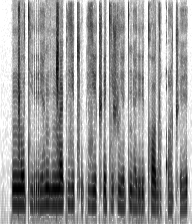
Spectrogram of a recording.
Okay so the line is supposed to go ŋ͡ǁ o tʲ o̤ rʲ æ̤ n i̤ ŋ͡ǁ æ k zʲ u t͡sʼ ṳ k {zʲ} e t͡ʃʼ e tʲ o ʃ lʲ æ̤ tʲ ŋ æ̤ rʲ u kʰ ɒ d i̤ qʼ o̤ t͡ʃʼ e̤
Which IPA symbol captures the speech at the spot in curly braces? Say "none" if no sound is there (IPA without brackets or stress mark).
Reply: zʲ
